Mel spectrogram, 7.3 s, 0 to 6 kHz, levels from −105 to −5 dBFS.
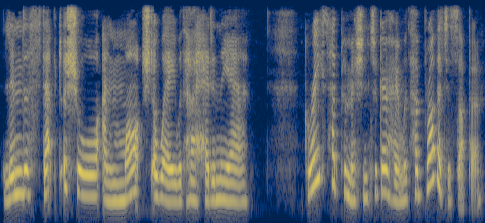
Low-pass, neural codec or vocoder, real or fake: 5.4 kHz; none; real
